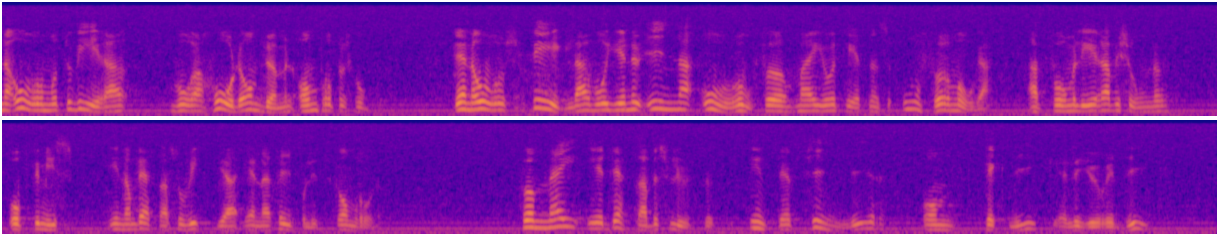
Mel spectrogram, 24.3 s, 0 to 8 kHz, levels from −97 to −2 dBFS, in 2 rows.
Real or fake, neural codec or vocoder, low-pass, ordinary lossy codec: real; none; 7.2 kHz; AAC, 32 kbps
